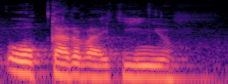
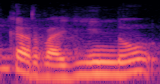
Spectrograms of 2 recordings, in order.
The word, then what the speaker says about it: O Carballiño: con la del ayuntamiento de o carballiño así se pronuncia en gallego o bien carvallino si lo dice en castellano y bueno pues aquí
